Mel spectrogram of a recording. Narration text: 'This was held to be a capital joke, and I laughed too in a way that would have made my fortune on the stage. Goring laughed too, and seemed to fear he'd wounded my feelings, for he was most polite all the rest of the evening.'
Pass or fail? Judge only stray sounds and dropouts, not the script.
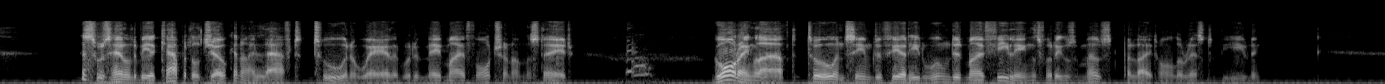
fail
